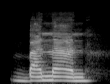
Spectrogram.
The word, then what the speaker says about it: banane: Banane. Banane, banane, banane. Okay, great. So we have this banane. It sounds a lot like black, right?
